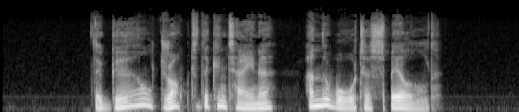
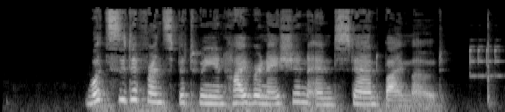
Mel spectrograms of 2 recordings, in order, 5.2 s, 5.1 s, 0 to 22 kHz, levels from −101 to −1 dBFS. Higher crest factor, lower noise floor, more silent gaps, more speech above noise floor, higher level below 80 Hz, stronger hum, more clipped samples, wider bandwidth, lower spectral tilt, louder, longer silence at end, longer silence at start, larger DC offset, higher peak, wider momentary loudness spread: about the same, 20 dB vs 20 dB; second, -75 dBFS vs -80 dBFS; neither; first, 58 dB vs 50 dB; about the same, -50 dBFS vs -54 dBFS; neither; neither; second, 13 kHz vs 16.5 kHz; first, -7 dB/octave vs -3.5 dB/octave; first, -19 LUFS vs -30 LUFS; first, 0.85 s vs 0.05 s; about the same, 0.95 s vs 0.85 s; neither; first, 0 dBFS vs -12 dBFS; about the same, 10 LU vs 12 LU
